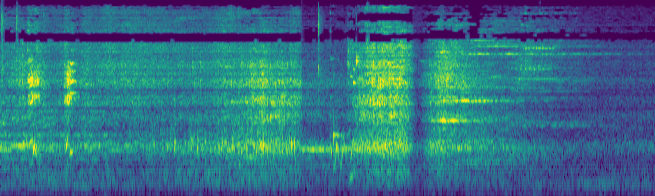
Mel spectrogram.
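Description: Video game sound effects play from a tablet speaker.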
